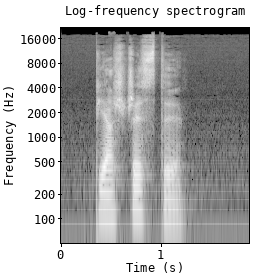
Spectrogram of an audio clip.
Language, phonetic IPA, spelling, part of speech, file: Polish, [pʲjaʃˈt͡ʃɨstɨ], piaszczysty, adjective, Pl-piaszczysty.ogg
